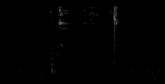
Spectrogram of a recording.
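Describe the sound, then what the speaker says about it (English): Keys on an aluminium keyring jingle inside the pocket of flare-cut pants in the video game Disco Elysium: two short, bright metallic clinks about half a second apart, quiet and isolated against near silence. "You hear a jingle. These are clinking in the pocket of your flare-cut pants."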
